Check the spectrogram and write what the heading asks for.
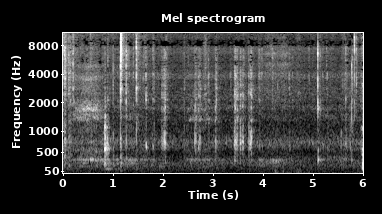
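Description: Near silence with a few faint, short clicks from the plastic radio being handled.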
